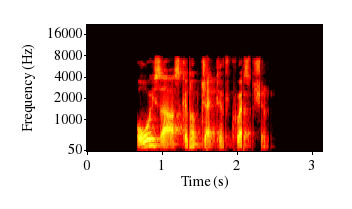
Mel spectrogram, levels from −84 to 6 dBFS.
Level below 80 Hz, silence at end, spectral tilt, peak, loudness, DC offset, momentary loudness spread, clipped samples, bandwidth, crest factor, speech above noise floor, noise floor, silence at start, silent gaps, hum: -58 dBFS; 0.75 s; -3.5 dB/octave; -2 dBFS; -18 LUFS; under 0.1%; 13 LU; under 0.1%; 8 kHz; 18 dB; 65 dB; -83 dBFS; 0.65 s; none; none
